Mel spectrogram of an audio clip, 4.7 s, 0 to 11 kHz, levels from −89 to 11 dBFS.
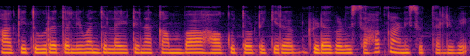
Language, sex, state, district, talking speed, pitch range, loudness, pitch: Kannada, female, Karnataka, Bidar, 140 wpm, 200-210 Hz, -16 LUFS, 205 Hz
